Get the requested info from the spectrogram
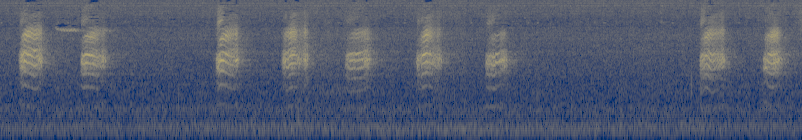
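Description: A bird calling: short, high calls about two a second, coming in bouts of two, five and two with short pauses between.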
